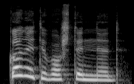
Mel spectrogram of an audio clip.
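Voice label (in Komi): кӧні ті воштінныд, Komi, female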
